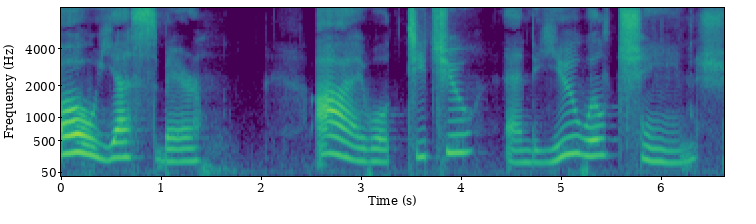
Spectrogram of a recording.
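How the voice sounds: A put-on character voice from a woman, medium-pitched and fairly bright, with vocal fry, lively intonation and a very slow pace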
